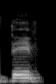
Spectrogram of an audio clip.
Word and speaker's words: Dave: got outed so so my name is Dave it's deev it's pronounced Dave I was not around when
